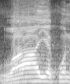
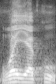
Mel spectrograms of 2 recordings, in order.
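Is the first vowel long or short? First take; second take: long; short. First: The first vowel is drawn out long. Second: The first vowel is short and quick. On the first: The speaker calls it wrong. "नहीं" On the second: The speaker calls it right. "जल्दी पढ़ेंगे"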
